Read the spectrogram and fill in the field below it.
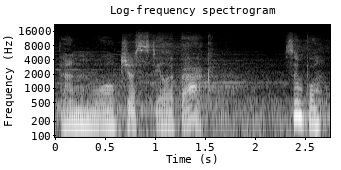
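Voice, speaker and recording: A woman's voice: deep voice, a little slow. An actress playing a confident, unruffled female schemer in a video game, with a breezy, self-assured manner. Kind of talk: dramatic video game acting. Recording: echoey hall reverb, music behind.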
